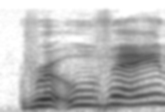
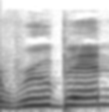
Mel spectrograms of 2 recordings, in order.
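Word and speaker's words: Reuben: fact if you biblically even the tribes of rauven or ruben in english and gad i guess you'd pronounce it that in english in in hebrew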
